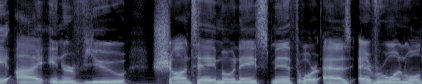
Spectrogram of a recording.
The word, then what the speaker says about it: Shaunte' Monet: show we are in the stew with shantae monet smith we are here yes he got the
